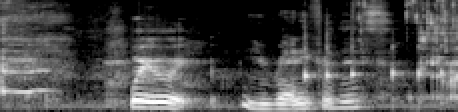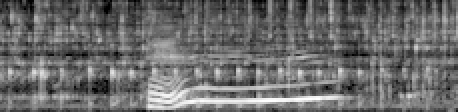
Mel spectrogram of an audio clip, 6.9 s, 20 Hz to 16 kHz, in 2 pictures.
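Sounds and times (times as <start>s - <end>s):
speech: 1.0s - 3.0s, 4.5s - 5.2s
wine pouring from a bottle: 3.0s - 6.8s.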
